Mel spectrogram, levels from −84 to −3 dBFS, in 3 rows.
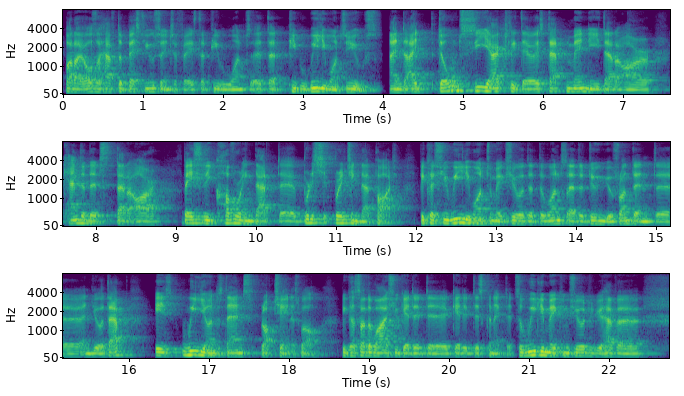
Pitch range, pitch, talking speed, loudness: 95-115 Hz, 100 Hz, 220 wpm, -20 LUFS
